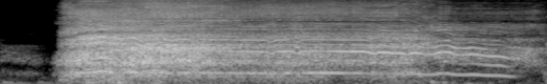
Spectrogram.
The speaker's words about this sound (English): Squad B. We are in! Squad A and B scream out in unison.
